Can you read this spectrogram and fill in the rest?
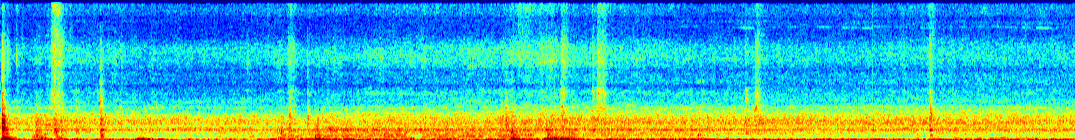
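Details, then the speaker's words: Test drive after clutch repair for hard, juddering take-off (worn flywheel or old pressure plate suspected): steady low rumble pulling away, no shudder or surging; clutch engages smoothly. "enak ya akhir-akhir enggak sudah halus Bro Sudah enak buat jalan ini"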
